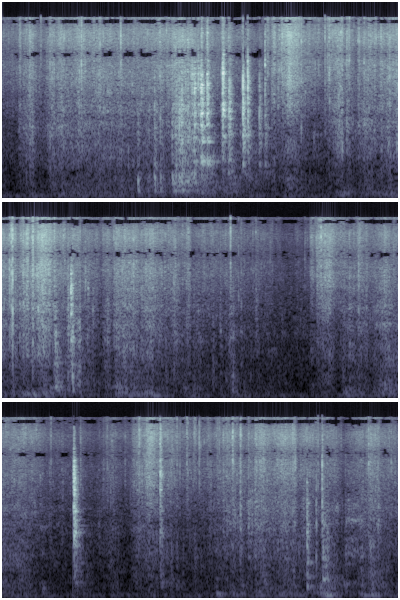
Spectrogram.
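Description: Dry rat's-nest material in a car trunk rustling and crackling as it is pulled out and cleared away, with scattered clicks and one sharp knock about two-thirds through.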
